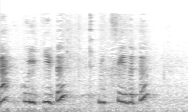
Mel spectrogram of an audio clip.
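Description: A woman talking in short phrases, with light clinks of a glass bowl being handled in her hands.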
